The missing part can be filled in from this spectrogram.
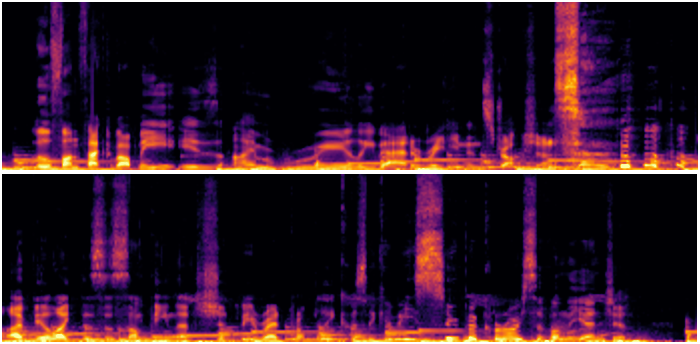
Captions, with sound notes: Little fun fact about me is I'm really bad at reading instructions. (laughs) I feel like this is something that should be read properly because it can be super corrosive on the engine.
